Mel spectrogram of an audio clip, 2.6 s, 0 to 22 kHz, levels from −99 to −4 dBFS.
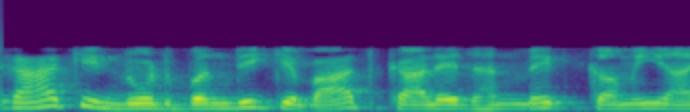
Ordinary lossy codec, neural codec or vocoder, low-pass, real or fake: none; codec, 24 kHz, 1.2 kbps, DualCodec; 3.6 kHz; fake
